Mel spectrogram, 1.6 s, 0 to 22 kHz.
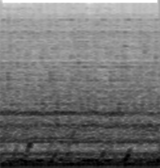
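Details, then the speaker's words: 2012 Nissan 20 hp four-stroke long-shaft outboard, electric start, with new water pump, cold start after a week unused: smooth, steady low putter with no knocks or misses, idle picking up as it warms; normal idle. "there she's starting to warm up you can hear the idle picking up"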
